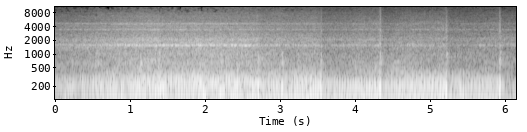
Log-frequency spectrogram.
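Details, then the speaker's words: Mazda RX7 Series 1 12A rotary just started after sitting 10 years, fouled plugs cleaned: rough uneven revving with irregular spitting exhaust pops, fuel-laden smoke; running rich after long storage. "Look at the stuff coming out the bag. It's fuely."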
